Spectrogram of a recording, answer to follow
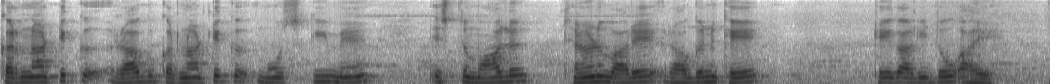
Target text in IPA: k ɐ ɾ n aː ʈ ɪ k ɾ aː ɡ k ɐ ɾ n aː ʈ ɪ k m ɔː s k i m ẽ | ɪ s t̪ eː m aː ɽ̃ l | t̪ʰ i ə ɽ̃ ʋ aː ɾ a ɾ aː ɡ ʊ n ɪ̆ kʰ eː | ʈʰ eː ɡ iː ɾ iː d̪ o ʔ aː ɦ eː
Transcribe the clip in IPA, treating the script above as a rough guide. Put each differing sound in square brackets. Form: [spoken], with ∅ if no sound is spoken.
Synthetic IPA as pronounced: k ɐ ɾ n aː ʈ ɪ k ɾ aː ɡ k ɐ ɾ n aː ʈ ɪ k m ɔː s k i m ẽ | ɪ s t̪ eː m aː [∅] l | t̪ʰ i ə ɽ̃ ʋ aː ɾ [e] ɾ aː ɡ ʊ n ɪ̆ kʰ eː | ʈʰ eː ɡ [aː] ɾ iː d̪ o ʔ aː ɦ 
